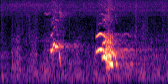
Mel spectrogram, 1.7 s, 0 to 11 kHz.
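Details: A 9-month-old male Border Collie working sheep gives two short, sharp yips about half a second apart, with a handler's spoken commands before and after.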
